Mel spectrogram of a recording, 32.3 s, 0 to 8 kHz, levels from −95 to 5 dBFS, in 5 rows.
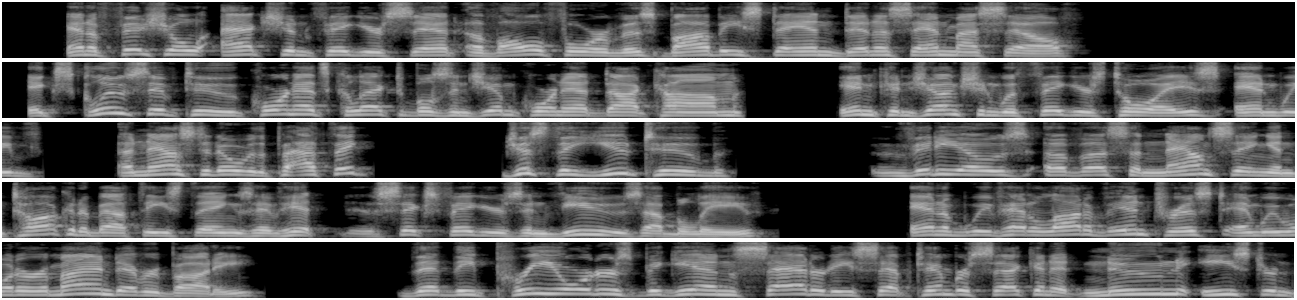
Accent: American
